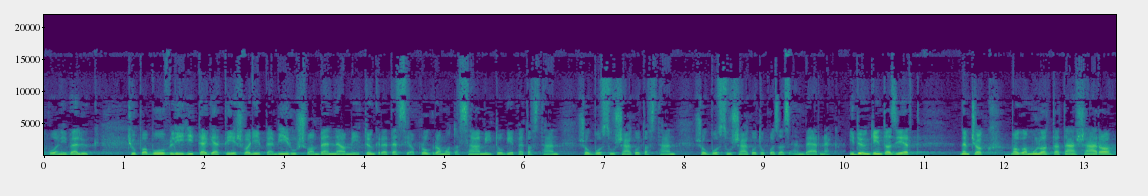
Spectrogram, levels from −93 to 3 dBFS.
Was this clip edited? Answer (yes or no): yes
